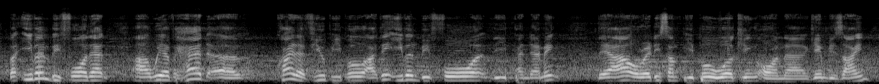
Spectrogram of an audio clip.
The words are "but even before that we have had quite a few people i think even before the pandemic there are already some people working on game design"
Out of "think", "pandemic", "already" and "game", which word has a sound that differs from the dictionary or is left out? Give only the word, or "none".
think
